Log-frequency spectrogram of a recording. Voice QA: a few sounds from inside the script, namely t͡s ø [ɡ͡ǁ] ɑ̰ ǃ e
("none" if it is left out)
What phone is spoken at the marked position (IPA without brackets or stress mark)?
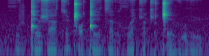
ǁ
